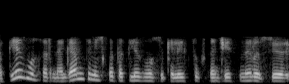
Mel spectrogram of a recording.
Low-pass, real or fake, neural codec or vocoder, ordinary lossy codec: 3.6 kHz; fake; codec, 16 kHz, 4.8 kbps, FACodec; MP3, 24 kbps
